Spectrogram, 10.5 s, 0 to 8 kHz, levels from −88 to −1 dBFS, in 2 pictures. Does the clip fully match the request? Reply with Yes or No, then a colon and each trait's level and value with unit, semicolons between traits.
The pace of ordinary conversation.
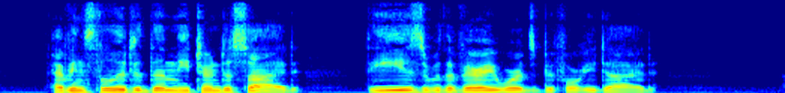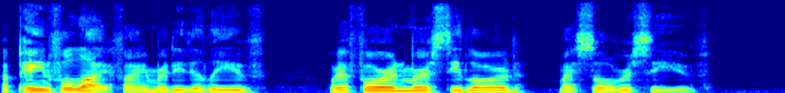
Yes: average, 165 wpm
